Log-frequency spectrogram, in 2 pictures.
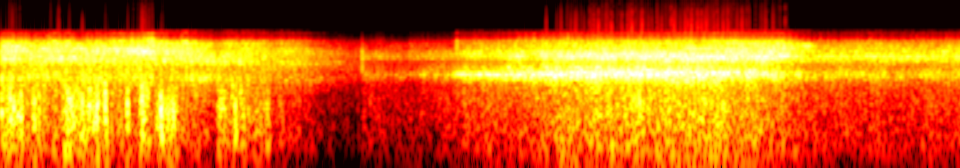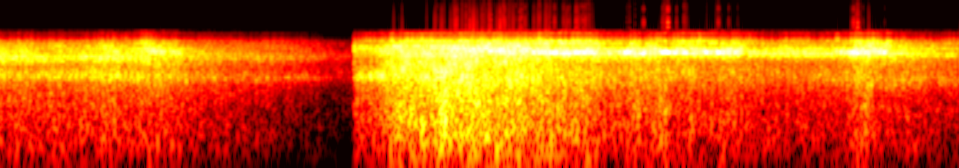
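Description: Express passenger train running past a station platform at speed: a loud rush of wheels on rail and air, swelling and easing in waves, with a sudden surge back to full loudness about two-thirds of the way through.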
